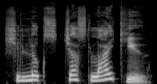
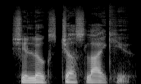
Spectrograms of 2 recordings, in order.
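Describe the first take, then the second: First: Put-on high, drawn-out young brother's voice. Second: Said in the usual way. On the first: A narrator's reading. Brother's remark, high figure voice.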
